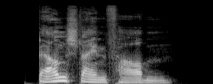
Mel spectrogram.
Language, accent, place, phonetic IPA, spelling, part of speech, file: German, Germany, Berlin, [ˈbɛʁnʃtaɪ̯nˌfaʁbn̩], bernsteinfarben, adjective, De-bernsteinfarben.ogg
- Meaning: amber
